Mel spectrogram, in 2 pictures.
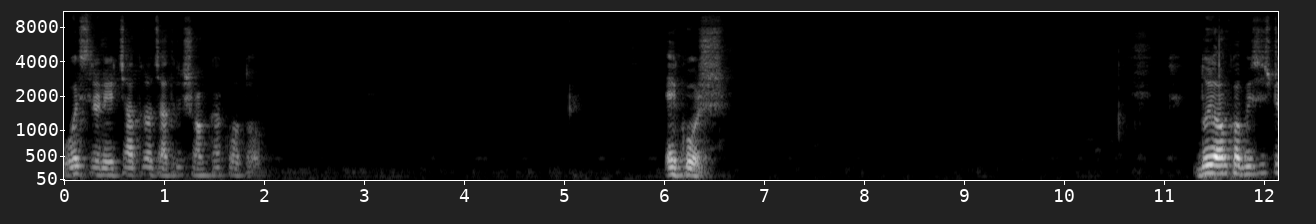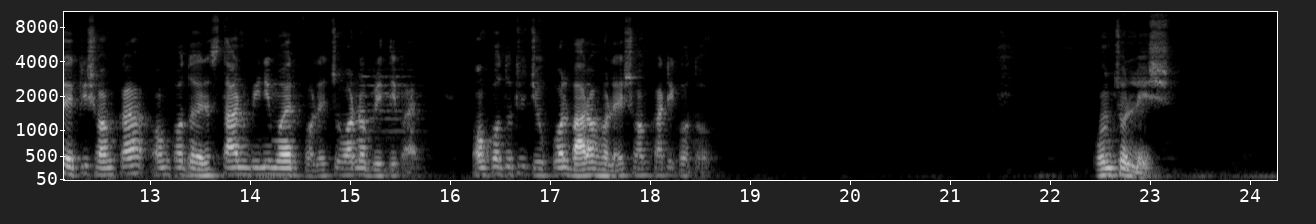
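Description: A man speaks calmly and clearly into a close microphone, in short bursts with pauses.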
